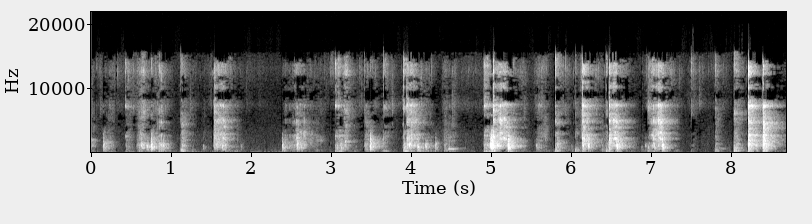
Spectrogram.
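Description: A spoon clatters and scrapes against a bowl while guacamole with onions and cilantro is stirred, a close series of irregular clinks and knocks with short pauses between strokes.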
